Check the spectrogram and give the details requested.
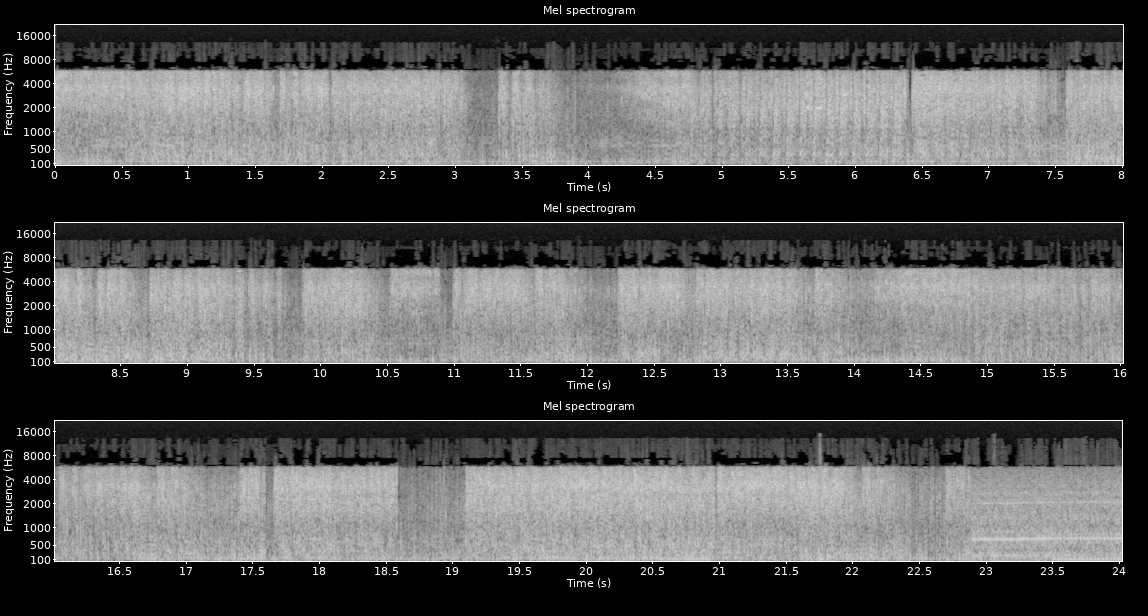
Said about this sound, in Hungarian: Német Messerschmitt vadászgép ellenséges repülőt vesz üldözőbe, mely kigyullad és lezuhan.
